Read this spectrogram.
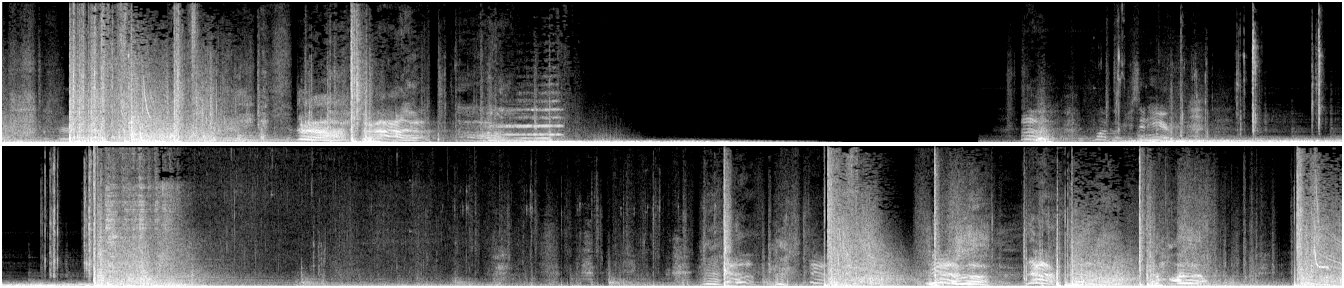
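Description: A man grunts and shouts while struggling.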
